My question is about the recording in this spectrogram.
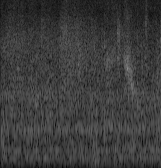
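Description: Faint rustling of Bible pages being turned by hand, a few short paper swishes over a steady hiss.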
